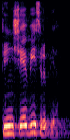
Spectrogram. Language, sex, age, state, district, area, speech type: Goan Konkani, male, 18-30, Goa, Bardez, urban, spontaneous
